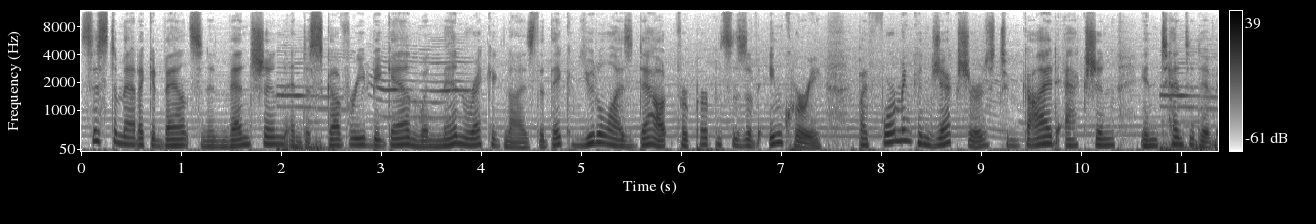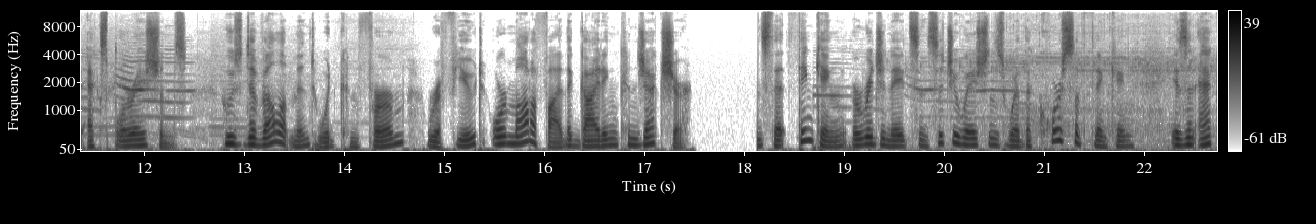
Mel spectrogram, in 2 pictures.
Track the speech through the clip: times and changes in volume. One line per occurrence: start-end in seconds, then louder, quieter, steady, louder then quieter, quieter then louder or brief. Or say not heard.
0.0-17.5 steady
18.1-22.7 quieter.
